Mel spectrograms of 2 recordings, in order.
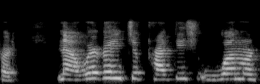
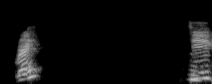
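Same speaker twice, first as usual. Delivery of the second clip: usual speaking voice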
